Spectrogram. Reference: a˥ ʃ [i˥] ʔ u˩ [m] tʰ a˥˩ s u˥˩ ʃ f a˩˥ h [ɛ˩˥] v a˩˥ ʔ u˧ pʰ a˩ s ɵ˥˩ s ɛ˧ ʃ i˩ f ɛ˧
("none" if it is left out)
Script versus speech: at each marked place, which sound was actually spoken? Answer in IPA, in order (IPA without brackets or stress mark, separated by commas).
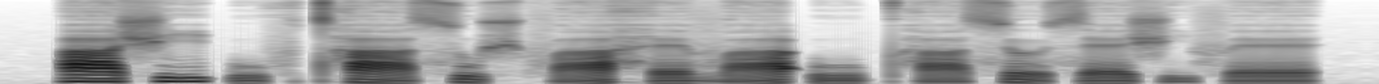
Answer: i˥, f, ɛ˧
